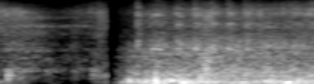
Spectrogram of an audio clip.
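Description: Faint room tone, then a sudden cut about three-quarters of a second in to louder, steady outdoor noise of a bus engine idling.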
